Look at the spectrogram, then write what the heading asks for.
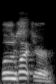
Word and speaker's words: Worcester: Worcester is the way they pronounce it.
